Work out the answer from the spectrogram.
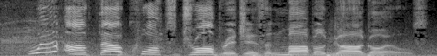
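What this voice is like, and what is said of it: Mock old-fashioned architect character voice. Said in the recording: “my impression of a 12th century architect”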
